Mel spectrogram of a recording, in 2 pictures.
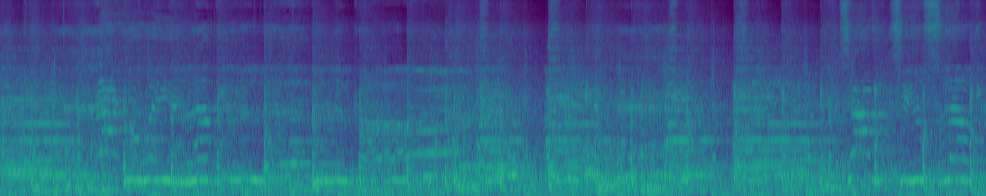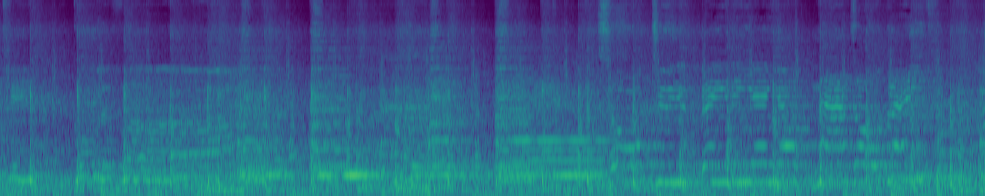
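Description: Live blues-rock band playing loudly: electric guitar over drums and bass, with a man singing into the microphone.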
